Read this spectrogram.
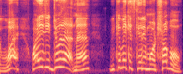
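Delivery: high-pitched mock dismay; exasperated protest. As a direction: re-enact an incredulous complaint, voice jumping up. Protests friend's taunt before police.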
